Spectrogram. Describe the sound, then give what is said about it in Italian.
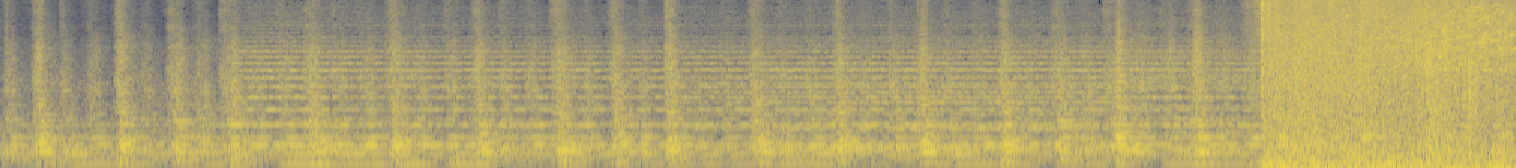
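Rhythmic music with steady beats plays for several seconds, then a sudden loud bomb explosion bursts in near the end, its roaring blast swamping everything and rumbling on to the close. “bombe, spari, scontri di piazza, morti.”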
